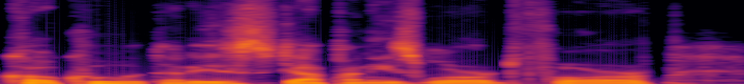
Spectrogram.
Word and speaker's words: koku: okay something like that so koku in not in french it's japanese and it's koku not koku um it's open source um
